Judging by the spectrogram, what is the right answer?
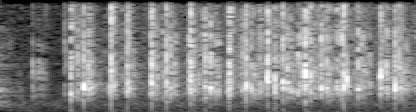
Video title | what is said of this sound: Mixed Media Patterns, Card Making and much more on Hochanda. | you can hear that ball bearing going within there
